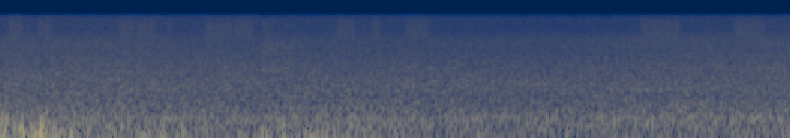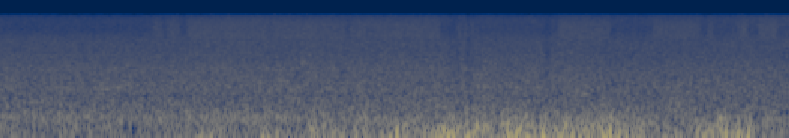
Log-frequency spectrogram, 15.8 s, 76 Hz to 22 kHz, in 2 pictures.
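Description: A 7¼-inch gauge miniature steam locomotive hauling a train of riders approaches along the track, heard as a rumbling noise that grows louder over the last few seconds, over steady wind noise on the microphone.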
